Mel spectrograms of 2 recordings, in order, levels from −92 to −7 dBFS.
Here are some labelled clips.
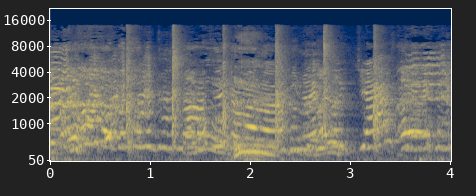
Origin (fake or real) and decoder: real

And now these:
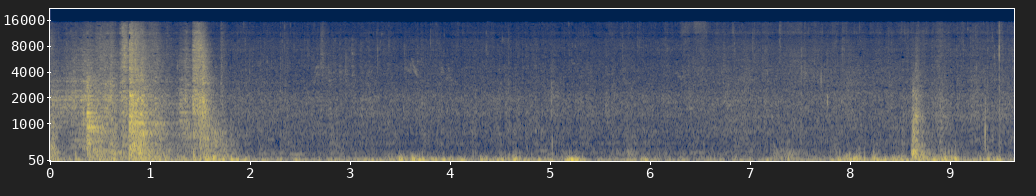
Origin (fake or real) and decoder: real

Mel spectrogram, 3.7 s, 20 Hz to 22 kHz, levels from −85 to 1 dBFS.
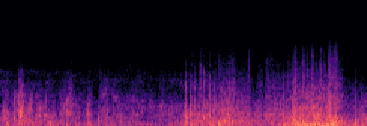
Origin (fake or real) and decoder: fake, codec, SNAC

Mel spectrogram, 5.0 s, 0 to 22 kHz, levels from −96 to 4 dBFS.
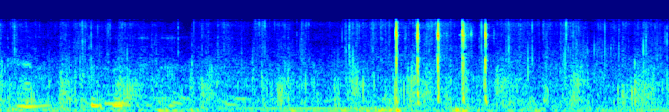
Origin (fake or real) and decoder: real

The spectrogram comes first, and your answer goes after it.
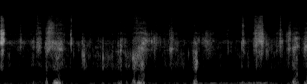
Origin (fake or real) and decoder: fake, codec, HILCodec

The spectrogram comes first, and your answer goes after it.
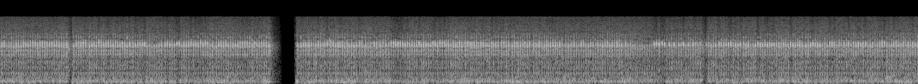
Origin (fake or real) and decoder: real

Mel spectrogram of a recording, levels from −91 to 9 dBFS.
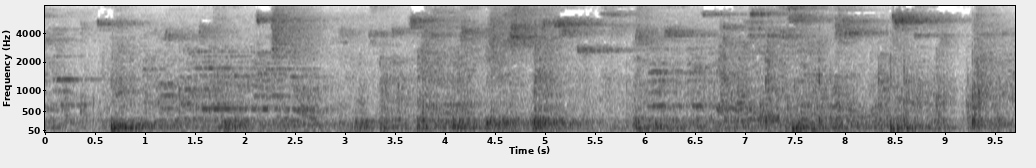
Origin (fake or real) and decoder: real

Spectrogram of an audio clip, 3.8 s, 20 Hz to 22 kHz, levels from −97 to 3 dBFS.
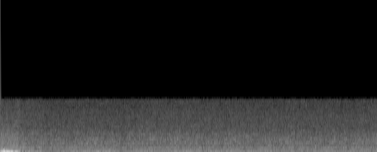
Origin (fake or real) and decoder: real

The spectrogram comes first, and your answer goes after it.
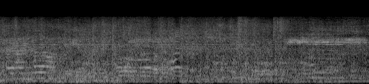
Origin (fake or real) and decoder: fake, codec, SNAC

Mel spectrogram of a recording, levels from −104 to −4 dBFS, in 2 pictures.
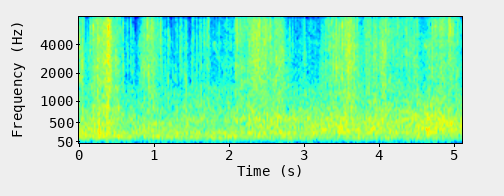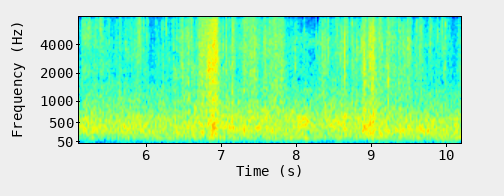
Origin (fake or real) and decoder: real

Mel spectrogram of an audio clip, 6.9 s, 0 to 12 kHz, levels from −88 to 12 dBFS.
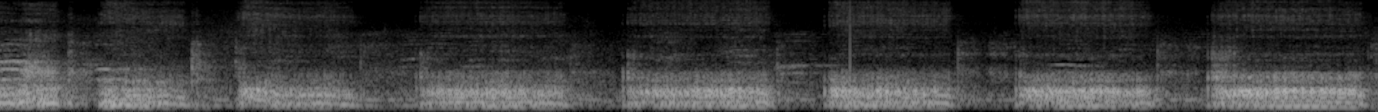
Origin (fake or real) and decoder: real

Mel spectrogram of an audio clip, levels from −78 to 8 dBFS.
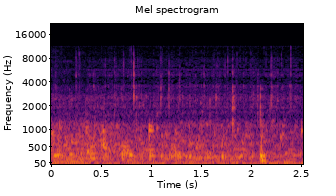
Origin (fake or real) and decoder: real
